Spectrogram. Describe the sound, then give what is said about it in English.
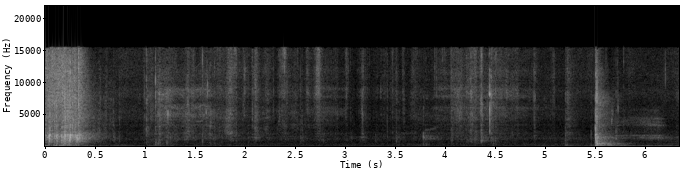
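Tarot cards being shuffled: a sharp papery burst opens, followed by scattered soft flicks and taps, then another crisp riffle near the end. No one speaks. “All right, here we go. Shuffling.”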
